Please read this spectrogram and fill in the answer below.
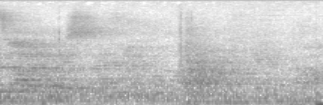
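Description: Low murmur of voices in a large council chamber, with a couple of soft footsteps.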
